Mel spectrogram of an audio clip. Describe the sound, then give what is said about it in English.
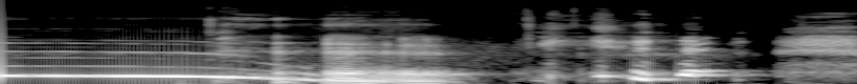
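A household dog howls with a long, sustained tone that slides down in pitch, followed by a few shorter, uneven sounds and brief voices. “if you guys hear anything in the background, it is mainly our dog, Kobe”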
